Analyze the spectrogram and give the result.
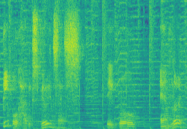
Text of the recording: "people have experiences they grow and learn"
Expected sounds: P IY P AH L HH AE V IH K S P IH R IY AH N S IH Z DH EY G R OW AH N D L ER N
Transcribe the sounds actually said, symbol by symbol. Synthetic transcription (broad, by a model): P IY P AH L HH AE V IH K S P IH R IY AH N S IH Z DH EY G OW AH N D L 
